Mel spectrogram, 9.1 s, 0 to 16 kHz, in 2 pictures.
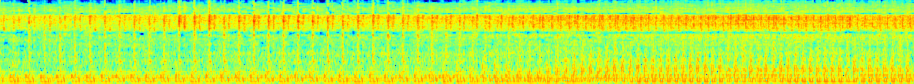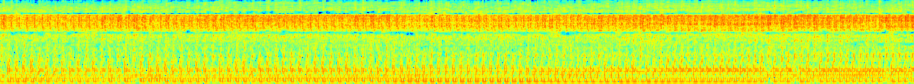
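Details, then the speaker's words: Honda CBR150 single at idle that previously ran completely out of oil and stays noisy even after an oil change; a hard, metallic clacking from the middle and top of the engine, from worn camshaft bearings. "Ya oke, jelas ya suaranya seperti itu. Jadi ini awal mulanya itu kehabisan oli ya. Olinya sampai kosong blong. Jadi akhirnya suaranya jadi seperti ini ya."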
